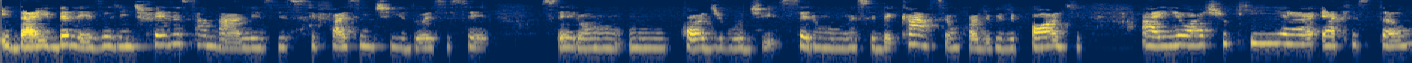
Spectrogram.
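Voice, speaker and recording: At a fairly slow pace, a woman talks at a high pitch. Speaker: iOS software engineer. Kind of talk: casual chat.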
